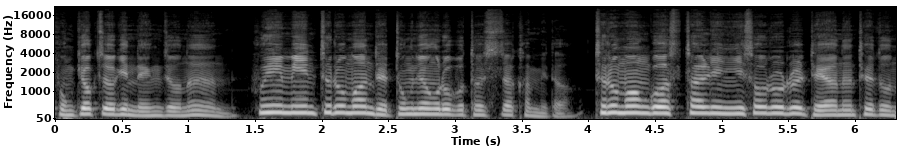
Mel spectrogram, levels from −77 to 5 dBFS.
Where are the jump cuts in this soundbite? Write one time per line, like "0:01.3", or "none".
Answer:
0:01.3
